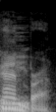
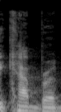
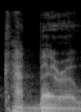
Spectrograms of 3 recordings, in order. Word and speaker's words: Canberra: Canberra. – Yeah, absolutely. Yeah, this is it. Should be Canberra, not Canberra, which I keep doing.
